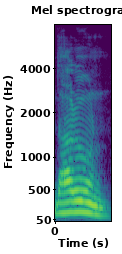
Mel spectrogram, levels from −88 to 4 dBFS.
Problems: none marked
